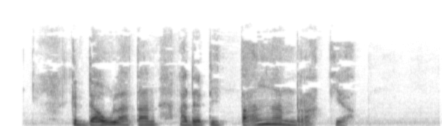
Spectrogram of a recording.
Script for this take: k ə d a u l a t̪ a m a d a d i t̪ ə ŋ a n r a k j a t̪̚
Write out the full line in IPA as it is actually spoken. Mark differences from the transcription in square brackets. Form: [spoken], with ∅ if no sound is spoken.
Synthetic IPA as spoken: k ə d a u l a t̪ a [n] a d a d i t̪ [a] ŋ a n r a k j a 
